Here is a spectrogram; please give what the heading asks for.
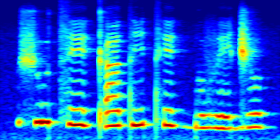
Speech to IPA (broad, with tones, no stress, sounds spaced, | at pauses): ʃ u˦ t͡s eː˦ kʼ a˦ t i˦ tʰ e˦ ɡ͡b ʊ˨ v eː˨ d͡ʒ ʊ˦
